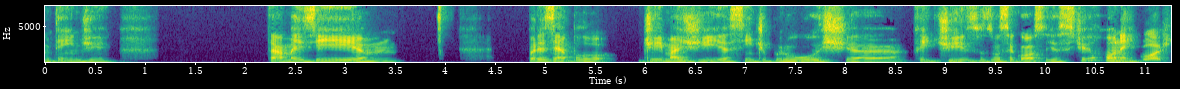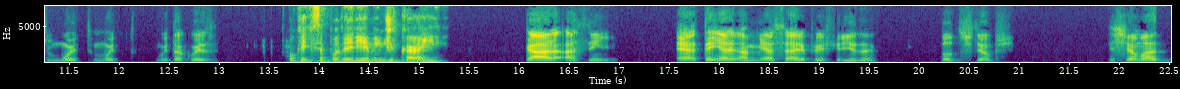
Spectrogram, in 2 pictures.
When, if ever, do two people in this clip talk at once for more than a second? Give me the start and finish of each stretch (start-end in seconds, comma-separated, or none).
none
